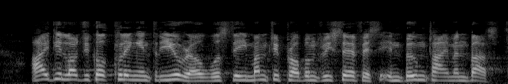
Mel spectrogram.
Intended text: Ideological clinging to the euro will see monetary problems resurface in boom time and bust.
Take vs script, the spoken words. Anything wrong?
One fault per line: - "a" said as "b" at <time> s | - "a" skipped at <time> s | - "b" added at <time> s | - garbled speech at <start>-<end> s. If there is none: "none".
none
